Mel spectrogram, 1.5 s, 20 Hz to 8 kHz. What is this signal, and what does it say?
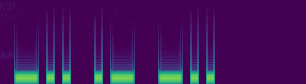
Morse code, heard as a keyed tone, about 28 wpm, 250 Hz. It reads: DAD
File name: morse-training-30WPM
